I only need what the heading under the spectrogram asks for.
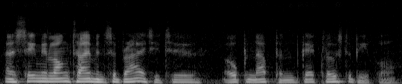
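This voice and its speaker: An older man with a Welsh accent speaks fast in a mid-range, slightly mellow voice, recorded roughly. His testimony at a recovery meeting in a meeting room rambles along with wry humor at his own expense, restarts and trailing side remarks.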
